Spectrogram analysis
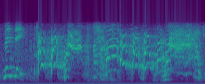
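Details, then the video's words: Young white mixed-breed dog seeking attention from an indifferent nine-year-old long-haired Chihuahua; continuous high-pitched yapping and squealing yips overlap closely, with hardly a gap across the stretch. "Bark bark bark! *ignore* BARK!!!"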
